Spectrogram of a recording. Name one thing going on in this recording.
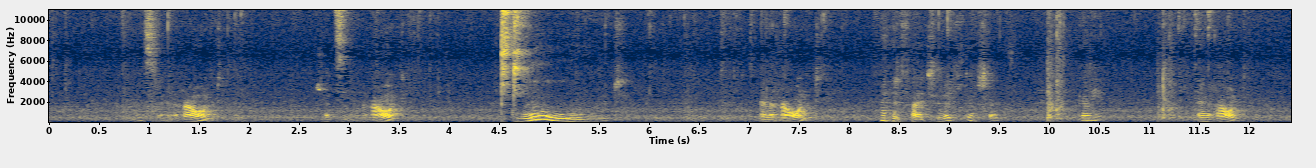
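A small dog whines and yelps in high, wavering cries.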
